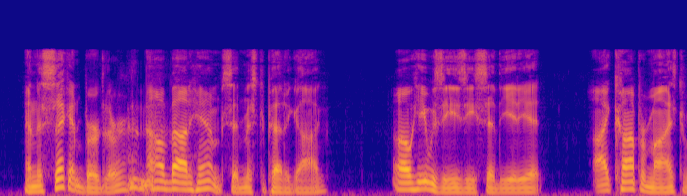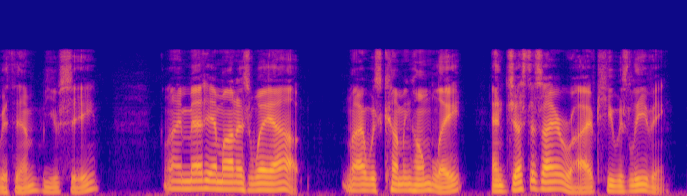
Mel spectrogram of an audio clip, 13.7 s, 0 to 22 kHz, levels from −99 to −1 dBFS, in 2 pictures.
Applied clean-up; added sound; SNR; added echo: neural diffusion model UNIVERSE++.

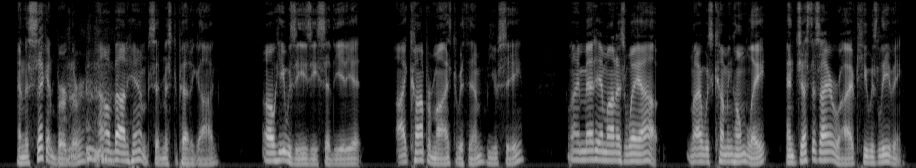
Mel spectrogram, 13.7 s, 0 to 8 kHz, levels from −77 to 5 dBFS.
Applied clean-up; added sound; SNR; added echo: none; Cough; 7 dB; none.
